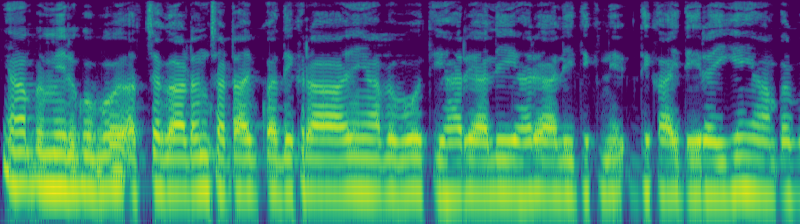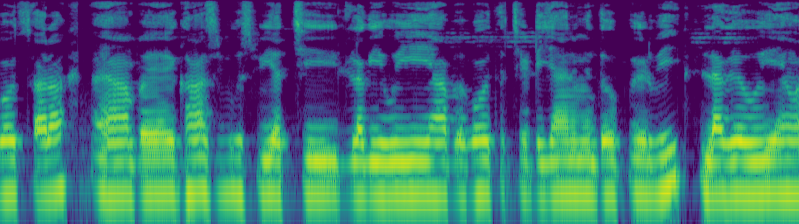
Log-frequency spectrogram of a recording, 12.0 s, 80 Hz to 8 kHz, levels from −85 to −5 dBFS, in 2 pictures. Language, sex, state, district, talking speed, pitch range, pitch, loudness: Hindi, male, Chhattisgarh, Bilaspur, 245 wpm, 145-155 Hz, 150 Hz, -19 LUFS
